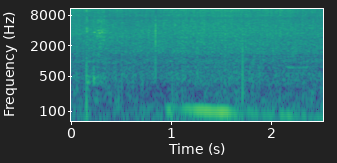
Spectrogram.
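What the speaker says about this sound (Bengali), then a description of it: "দেখো একটু ভালো ভাজা ভাজা ভাজা ভাজা হয়ে গেছে" Snakehead fish frying in hot oil in a pan, a steady close sizzle running throughout with a few soft stirring clinks and a low hum underneath.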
